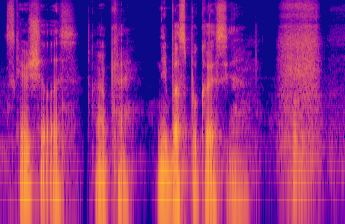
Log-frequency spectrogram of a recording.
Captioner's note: speaking foreign language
